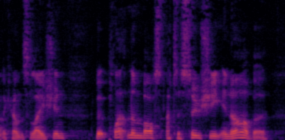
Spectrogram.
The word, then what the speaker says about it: Atsushi Inaba: Microsoft, the game's publisher, took a lot of the heat about the cancellation, but Platinum boss Atsushi Inaba says Platinum is to blame as well. Great pronunciation on his name.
